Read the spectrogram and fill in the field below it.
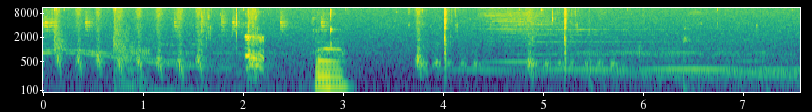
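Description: Video game sound effects of quick swings and hits play in bursts.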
